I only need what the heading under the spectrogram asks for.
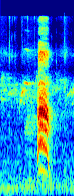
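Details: Crow fighting over food gives a single loud harsh caw, a rough banded call lasting about a quarter second and arching downward, against quiet background hiss.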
